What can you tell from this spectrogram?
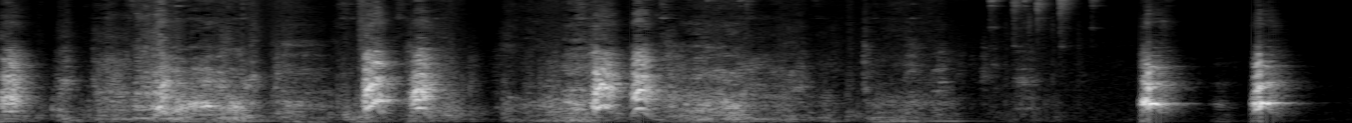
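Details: Samoyed and Siberian Husky play-fighting: noisy tangled growling and scuffling with overlapping barks, easing off before two loud isolated barks near the end.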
